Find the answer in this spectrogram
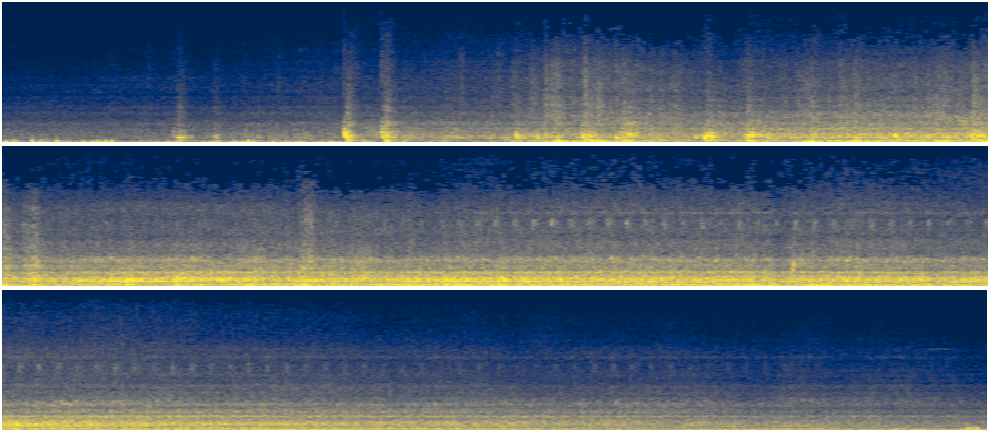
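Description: Diesel multiple-unit passenger train approaching and passing close by, its engine note and wheel-on-rail noise building to a peak midway and then slowly fading. Sharp clicks of the wheels over rail joints come in the first few seconds.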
